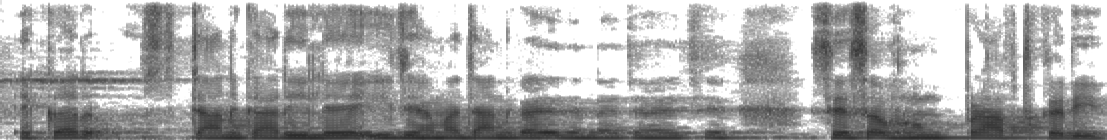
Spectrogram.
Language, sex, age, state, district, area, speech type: Maithili, male, 18-30, Bihar, Darbhanga, rural, spontaneous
